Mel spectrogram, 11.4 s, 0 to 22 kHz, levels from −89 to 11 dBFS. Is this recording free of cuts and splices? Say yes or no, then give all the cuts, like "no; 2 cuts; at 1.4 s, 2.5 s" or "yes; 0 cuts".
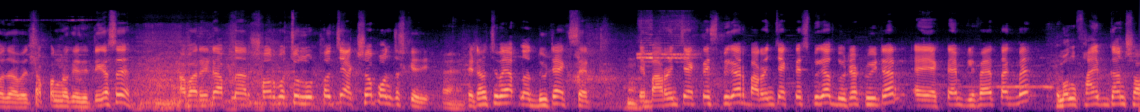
no; 2 cuts; at 4.4 s, 10.4 s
